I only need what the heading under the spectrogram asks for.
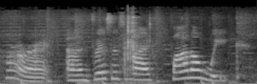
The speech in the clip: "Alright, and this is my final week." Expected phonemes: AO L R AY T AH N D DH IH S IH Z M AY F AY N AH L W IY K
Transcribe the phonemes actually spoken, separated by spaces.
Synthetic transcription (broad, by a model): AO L R AY T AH N DH IH S IH Z M AY F AY N L W IY K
